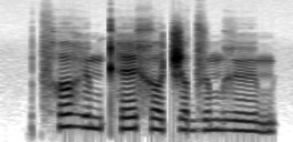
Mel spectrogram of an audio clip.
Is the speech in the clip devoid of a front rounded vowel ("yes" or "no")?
no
